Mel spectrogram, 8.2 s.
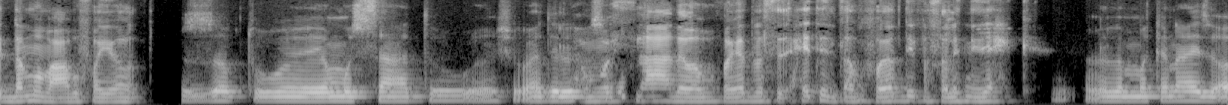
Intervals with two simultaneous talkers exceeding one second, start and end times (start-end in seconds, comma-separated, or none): none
